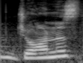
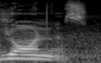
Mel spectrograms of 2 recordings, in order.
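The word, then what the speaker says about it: Johannes: अब बेटा इसकी स्पेलिंग आपको दिखेगी जॉनस burger, जॉनस Gutenberg, but ये आप जॉनस नहीं बोलते हैं, इसका जे साइलेंट होता है। We pronounce it एट योनस।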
